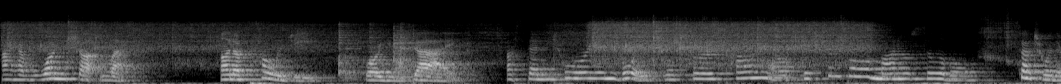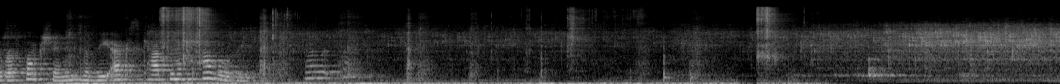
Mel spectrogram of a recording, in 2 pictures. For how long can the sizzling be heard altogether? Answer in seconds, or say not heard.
18 s.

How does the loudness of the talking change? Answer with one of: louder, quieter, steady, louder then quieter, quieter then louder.
steady.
